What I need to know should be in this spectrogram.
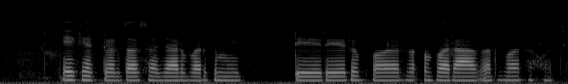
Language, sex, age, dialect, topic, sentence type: Magahi, female, 18-24, Northeastern/Surjapuri, agriculture, statement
